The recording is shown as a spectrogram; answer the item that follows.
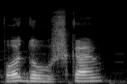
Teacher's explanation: наголос на другому складі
